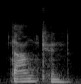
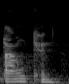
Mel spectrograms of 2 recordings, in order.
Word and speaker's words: danken: 엔카는 이제 오키가 아니라 느크 약간 이런 발음이라고 생각을 하시면 좋을 것 같아요. 그래서 예시로 나온 단어를 읽어보면은 danken 그래서 뒤에 니은 받침과 이응 받침과 키읔 이렇게 해가지고 danken 이렇게 되겠죠, 발음이.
